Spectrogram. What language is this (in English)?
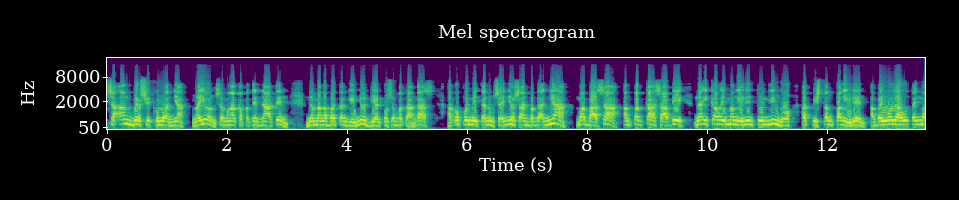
Filipino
